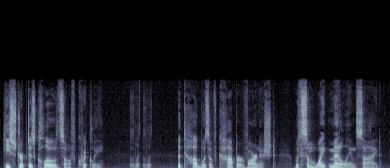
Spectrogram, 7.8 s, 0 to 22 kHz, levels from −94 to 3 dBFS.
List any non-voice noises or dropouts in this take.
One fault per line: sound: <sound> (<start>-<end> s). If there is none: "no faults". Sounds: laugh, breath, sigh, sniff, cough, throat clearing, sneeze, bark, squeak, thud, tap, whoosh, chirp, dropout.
sound: laugh (2.6-3.0 s)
